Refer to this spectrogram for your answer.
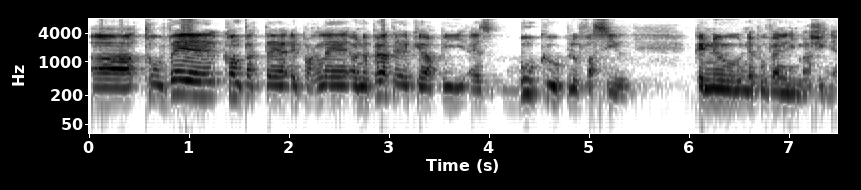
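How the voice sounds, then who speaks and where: In a non-native accent, a man with a high pitch for a man talks at a very slow pace with very wide pitch swings, and audible room echo fills the recording. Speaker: amateur radio operator. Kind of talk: conference talk. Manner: halting, many hesitations.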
